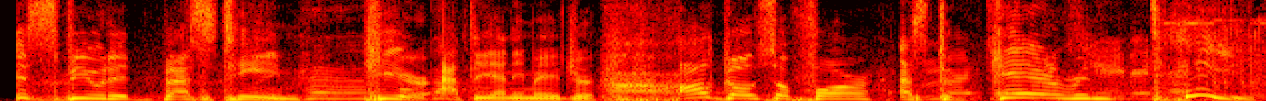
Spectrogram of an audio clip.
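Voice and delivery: high, drawn-out caster hype; hyped prediction. Real, not acted. Caster backing a team at the grand finals, hyped prediction. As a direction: proclaim it high, stretching the last words.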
